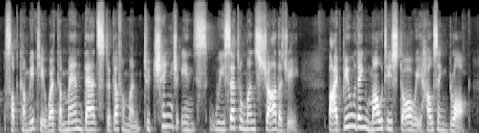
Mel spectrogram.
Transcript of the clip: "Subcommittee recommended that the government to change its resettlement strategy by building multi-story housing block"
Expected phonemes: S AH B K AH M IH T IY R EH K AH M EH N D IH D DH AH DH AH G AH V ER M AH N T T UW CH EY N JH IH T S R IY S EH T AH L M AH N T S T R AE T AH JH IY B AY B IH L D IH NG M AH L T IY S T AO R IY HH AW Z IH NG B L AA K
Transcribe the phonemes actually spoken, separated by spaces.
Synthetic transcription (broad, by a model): S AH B K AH M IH T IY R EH K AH M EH N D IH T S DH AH G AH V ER M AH N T T UW CH EY N JH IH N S R IY S EH T AH L M AH N T S T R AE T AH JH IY B AY B IH L D IH NG M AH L T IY S T AO R IY HH AW S IH NG B L AA K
